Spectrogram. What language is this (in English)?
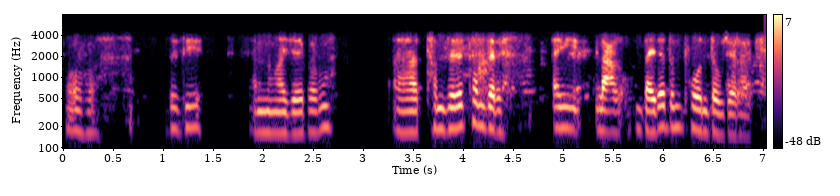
Manipuri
